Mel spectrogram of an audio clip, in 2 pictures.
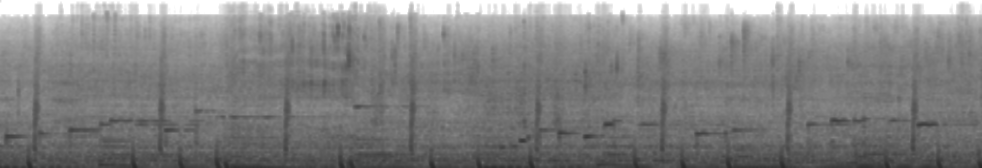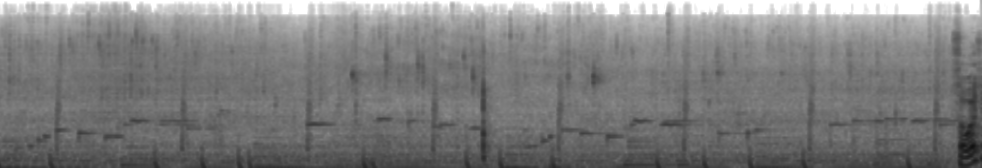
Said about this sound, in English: I'm just shallow frying these pork chops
